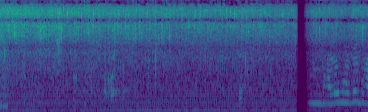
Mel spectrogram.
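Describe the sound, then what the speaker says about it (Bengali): Eggs fry one at a time in hot oil in a pan, giving a steady, close sizzle that stays even throughout, broken only by one brief moment of near silence before the frying resumes. "আমি ডিমগুলো একটা একটা করে ভেজে নেব"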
